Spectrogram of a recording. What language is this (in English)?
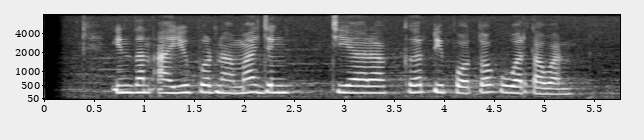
Sundanese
